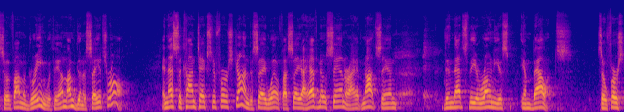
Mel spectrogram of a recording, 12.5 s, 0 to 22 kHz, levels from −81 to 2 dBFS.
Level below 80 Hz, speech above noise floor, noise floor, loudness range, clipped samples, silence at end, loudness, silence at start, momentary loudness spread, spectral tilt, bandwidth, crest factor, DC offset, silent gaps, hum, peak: -68 dBFS; 35 dB; -57 dBFS; 2 LU; under 0.1%; 0 s; -23 LUFS; 0 s; 11 LU; -6 dB/octave; 15 kHz; 18 dB; under 0.1%; none; none; -6 dBFS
